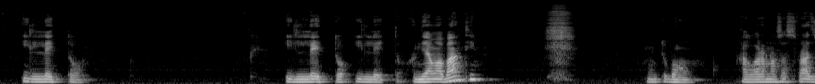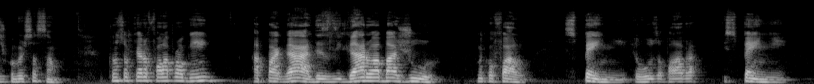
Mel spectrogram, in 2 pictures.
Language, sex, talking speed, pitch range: Italian, male, 125 wpm, 120-145 Hz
